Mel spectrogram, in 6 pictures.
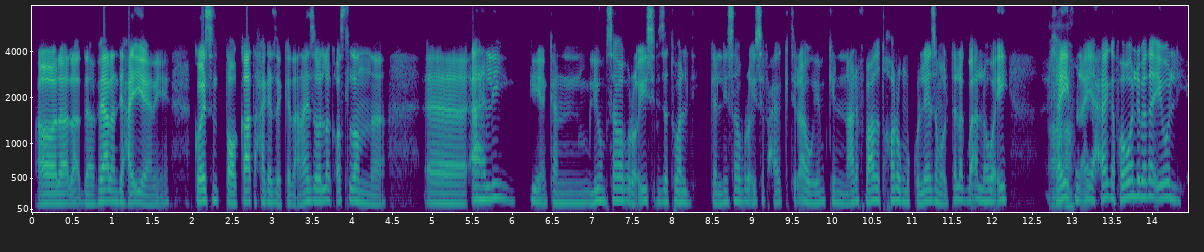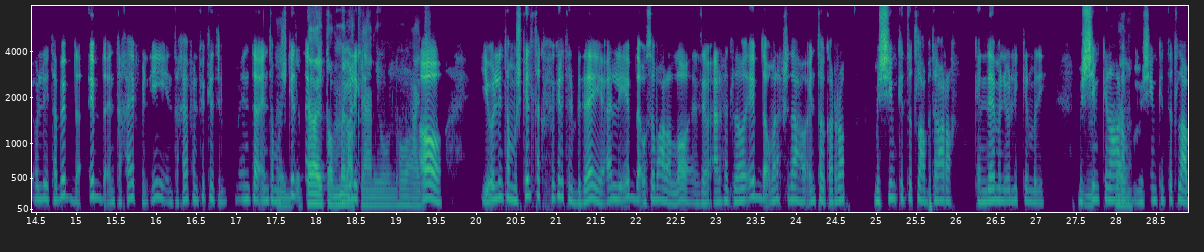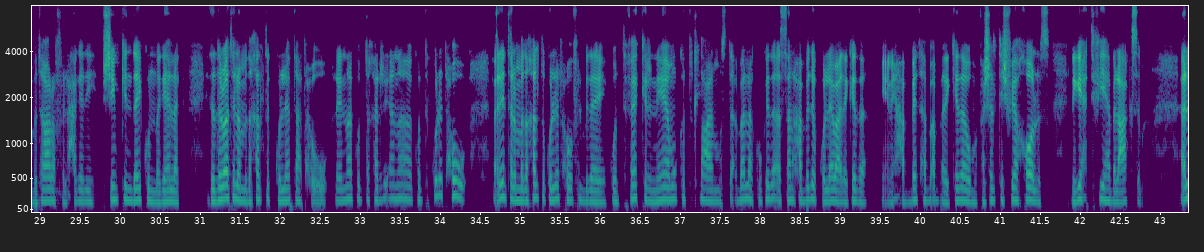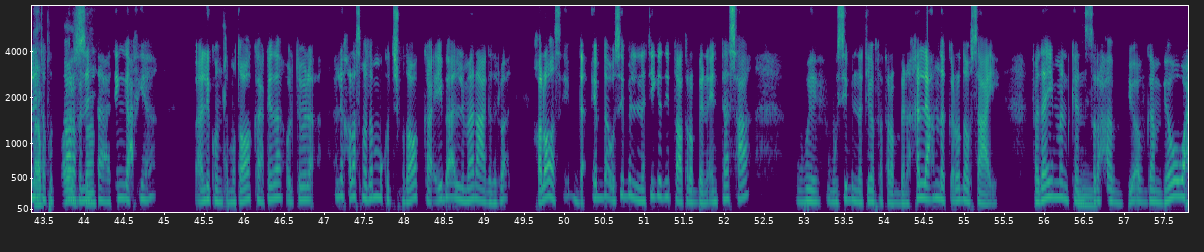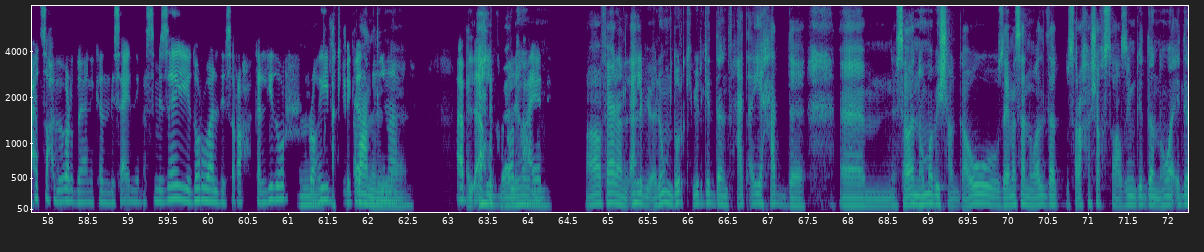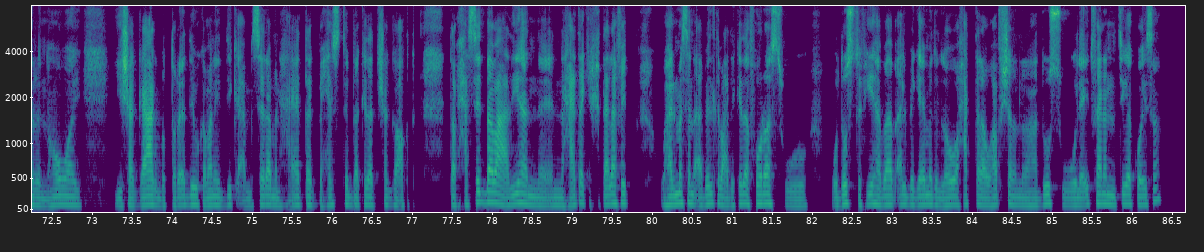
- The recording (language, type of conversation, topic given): Arabic, podcast, إزاي بتتعامل/ي مع الخوف من الفشل؟
- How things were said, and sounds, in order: none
